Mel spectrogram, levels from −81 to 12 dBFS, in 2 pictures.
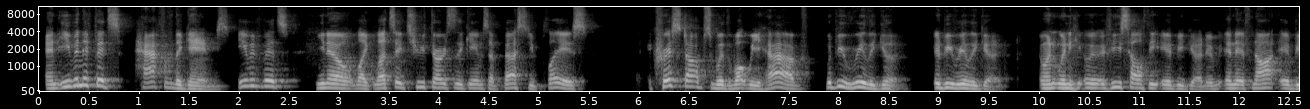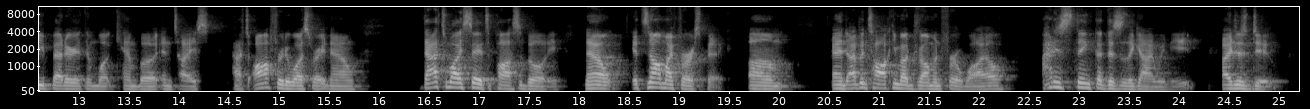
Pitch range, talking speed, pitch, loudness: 125-170 Hz, 245 wpm, 145 Hz, -22 LUFS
